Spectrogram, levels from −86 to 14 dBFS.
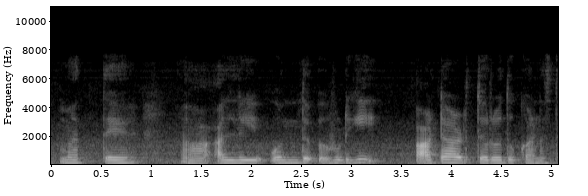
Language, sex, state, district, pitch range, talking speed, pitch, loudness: Kannada, female, Karnataka, Koppal, 180-190 Hz, 95 wpm, 180 Hz, -24 LUFS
